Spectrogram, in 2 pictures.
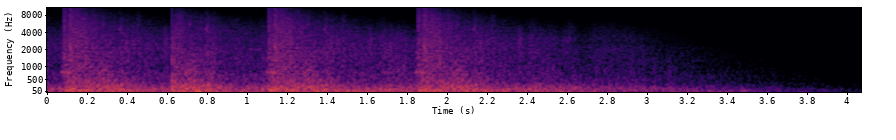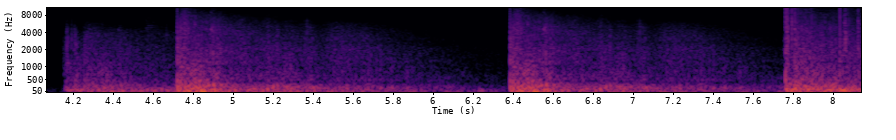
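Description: Airship cannons fire during a video game battle as a string of heavy booms. About six blasts land at irregular intervals, each hitting hard and trailing off in a long rumbling decay.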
